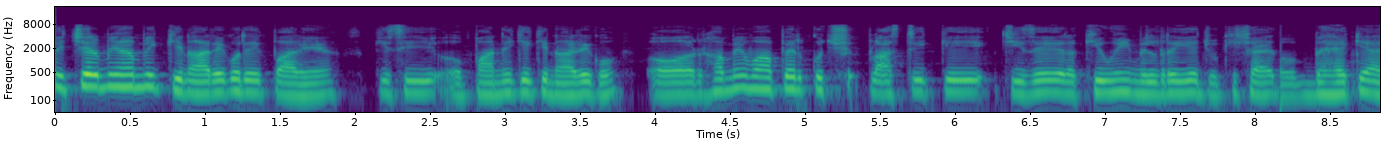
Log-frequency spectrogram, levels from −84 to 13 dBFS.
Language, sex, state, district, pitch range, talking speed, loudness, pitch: Hindi, male, Rajasthan, Nagaur, 140-165 Hz, 235 wpm, -21 LUFS, 150 Hz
